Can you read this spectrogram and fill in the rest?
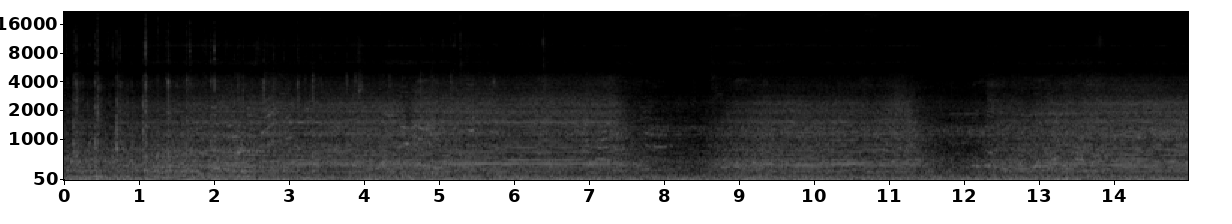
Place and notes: Fuxinggang Station, Taipei - On the platform
In the MRT station platform, Waiting for the train
Binaural recordings, ( Proposal to turn up the volume )
Zoom H4n+ Soundman OKM II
